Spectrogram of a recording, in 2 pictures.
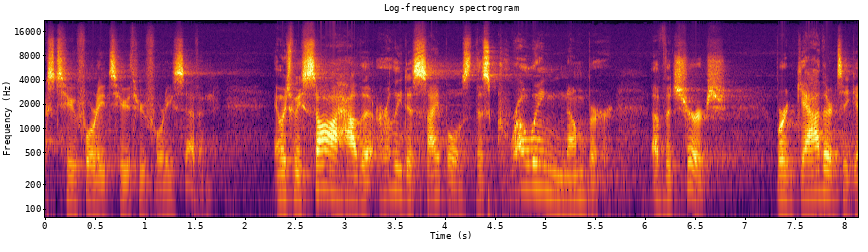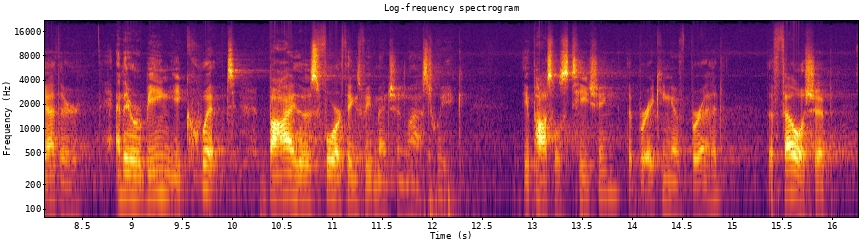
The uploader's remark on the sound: Preached at Christ Covenant Presbyterian Church (Culpeper, VA)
